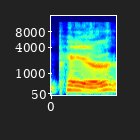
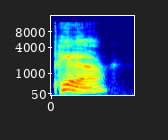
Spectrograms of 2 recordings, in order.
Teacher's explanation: the r in British English does not sound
